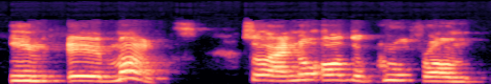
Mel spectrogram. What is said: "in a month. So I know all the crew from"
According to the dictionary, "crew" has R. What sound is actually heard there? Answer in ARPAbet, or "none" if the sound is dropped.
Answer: R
